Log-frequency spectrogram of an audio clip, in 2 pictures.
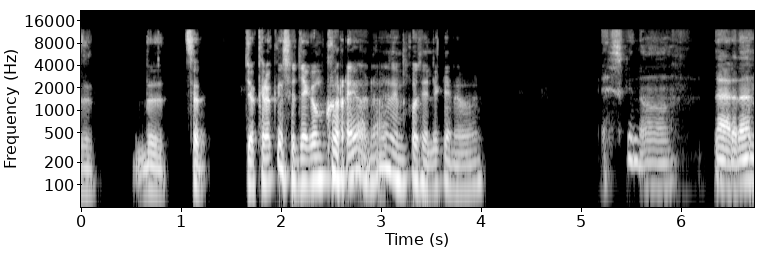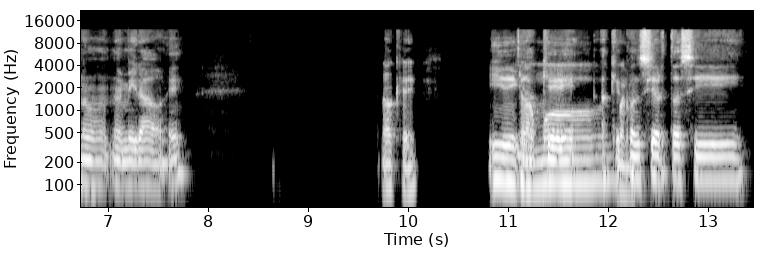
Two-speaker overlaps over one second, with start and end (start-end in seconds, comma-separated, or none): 11.0-12.3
